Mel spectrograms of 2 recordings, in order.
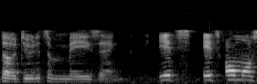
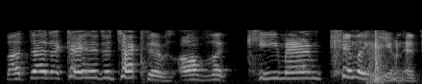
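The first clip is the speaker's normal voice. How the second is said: announcer voice; 10 semitones higher than usual. Acted. Mock Law and Order narration.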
